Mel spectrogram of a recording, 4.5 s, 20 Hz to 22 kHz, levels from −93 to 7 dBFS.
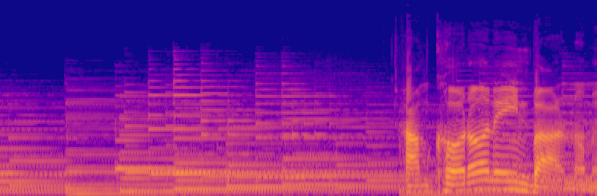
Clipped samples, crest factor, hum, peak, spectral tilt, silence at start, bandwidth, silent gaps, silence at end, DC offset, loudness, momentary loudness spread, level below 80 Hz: under 0.1%; 20 dB; none; -2 dBFS; -7 dB/octave; 0 s; 11.5 kHz; none; 0 s; under 0.1%; -22 LUFS; 13 LU; -46 dBFS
